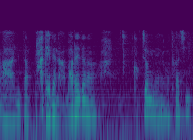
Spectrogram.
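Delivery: whispered fretting to himself; worried whisper. Retold or imitated. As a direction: breathe the worry out, barely voiced. Inner worry at dinner.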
